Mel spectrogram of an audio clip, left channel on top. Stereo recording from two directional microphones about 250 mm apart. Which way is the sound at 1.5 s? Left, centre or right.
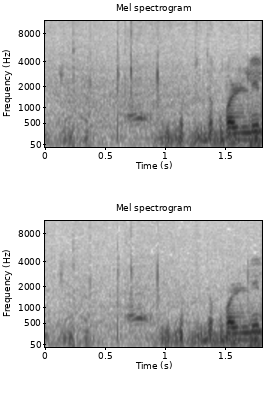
Centre.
